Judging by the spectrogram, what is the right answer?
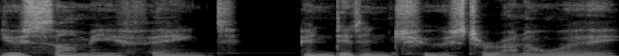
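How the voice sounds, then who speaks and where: Faint music plays behind a man doing a put-on character voice, very deep and low in pitch, monotone and flat, at a moderate pace. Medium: read story. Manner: flat, monotone.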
